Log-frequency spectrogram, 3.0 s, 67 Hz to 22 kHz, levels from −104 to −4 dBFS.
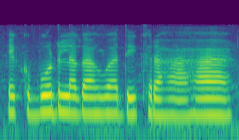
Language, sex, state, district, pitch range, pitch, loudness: Hindi, female, Jharkhand, Palamu, 185-205 Hz, 195 Hz, -17 LUFS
